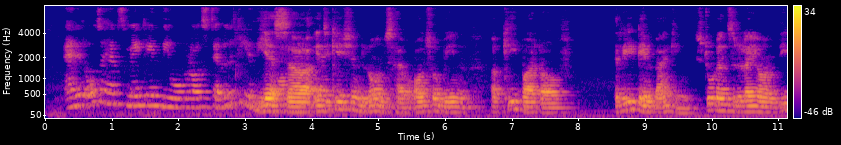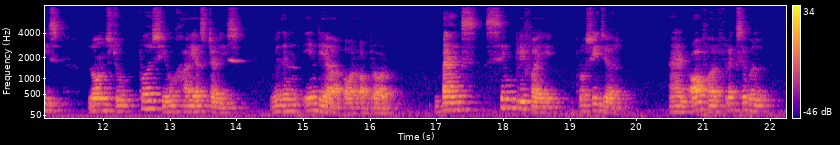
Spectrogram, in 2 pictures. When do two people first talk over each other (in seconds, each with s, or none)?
3.2 s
